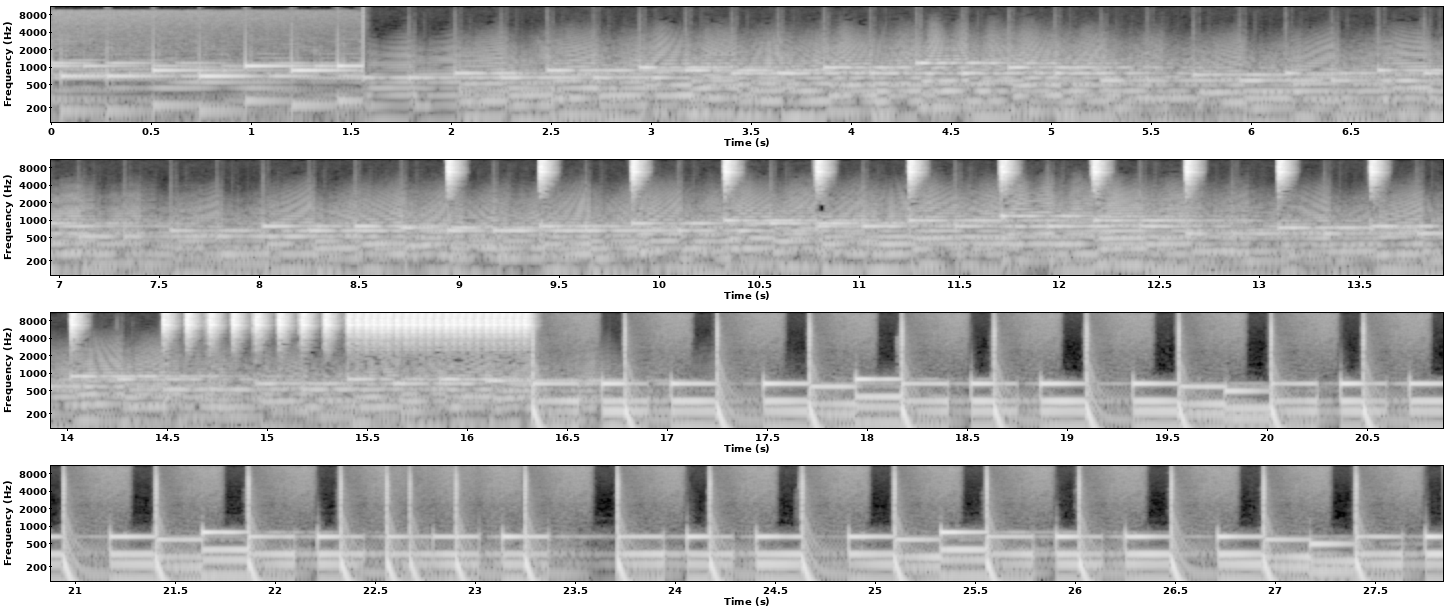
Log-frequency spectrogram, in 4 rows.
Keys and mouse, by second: 0.4 Tab, 1.8 middle click, 2.5-8.3 drag, 6.1 s, 10.3 c, 14.3 c, 16.5 z, 17.9 o, 18.3 s, 21.5 Tab, 23.7 middle click, 23.9 Tab, 24.2 middle click, 24.9-26.0 right drag, 27.7-27.8 right drag.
